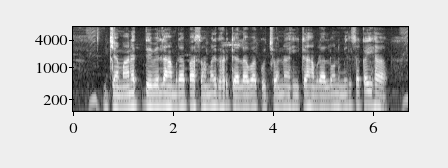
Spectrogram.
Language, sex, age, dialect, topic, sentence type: Magahi, male, 25-30, Western, banking, question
